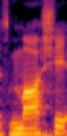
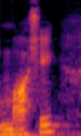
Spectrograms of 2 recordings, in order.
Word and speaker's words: moshi: And this is called Mashi, and that's spelled MOSHI, so Mashi.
